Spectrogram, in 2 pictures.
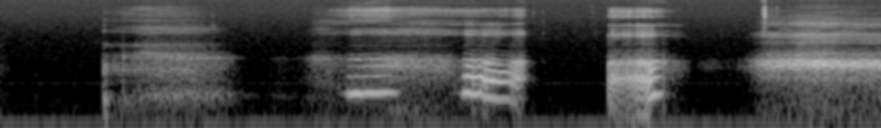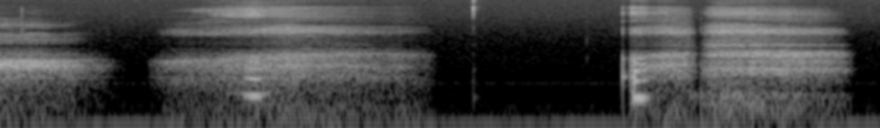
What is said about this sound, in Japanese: ごめんなさい、ゆっくりできると思ったらあくびが。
